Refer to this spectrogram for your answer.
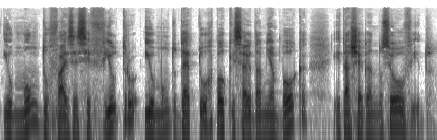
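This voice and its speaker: A man's voice: mid-range voice, a little fast, sharp tone, no room sound, clean studio sound. A man with a Brazilian Portuguese accent, a language teacher speaking as a guest on a podcast, explaining patiently and often ending with a tag question.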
